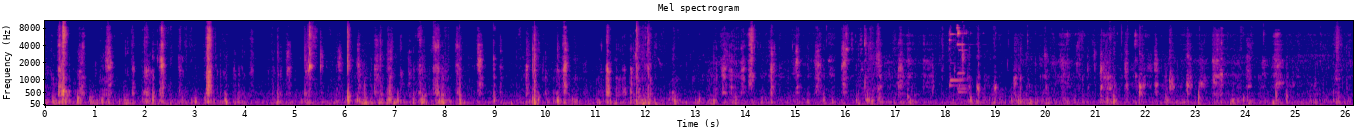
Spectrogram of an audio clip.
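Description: A dog panting as it climbs on, pushes and mouths a plastic ride-on zebra toy, with many small knocks, thumps and rubbing sounds from the toy. A brief squeak about two-thirds of the way through.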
